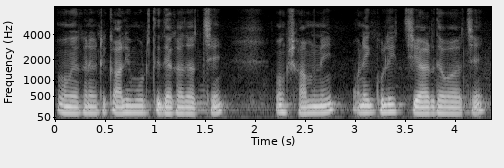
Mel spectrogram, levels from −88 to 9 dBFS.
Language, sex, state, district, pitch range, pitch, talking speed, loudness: Bengali, male, Tripura, West Tripura, 120-140 Hz, 130 Hz, 180 wpm, -16 LUFS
